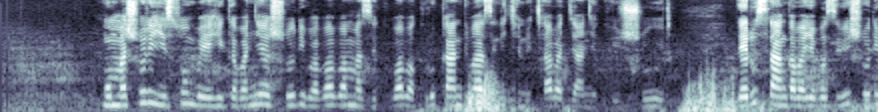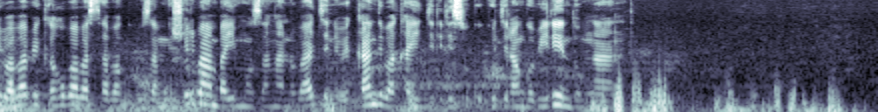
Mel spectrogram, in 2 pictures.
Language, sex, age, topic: Kinyarwanda, female, 18-24, education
